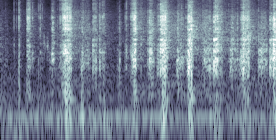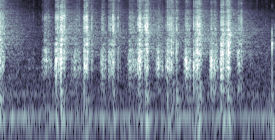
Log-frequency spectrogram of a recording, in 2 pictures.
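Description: A plastic knife sawing through a styrofoam board, a rapid series of close, scratchy squeaking strokes in steady rhythm with a brief pause midway, heard alone without talk.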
